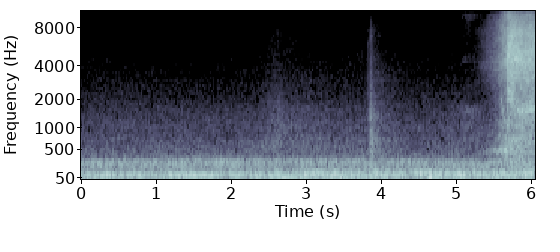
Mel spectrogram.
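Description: Steady low rumble of film sound design, with a faint click about four seconds in. Near the end a loud rushing hiss breaks in suddenly.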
